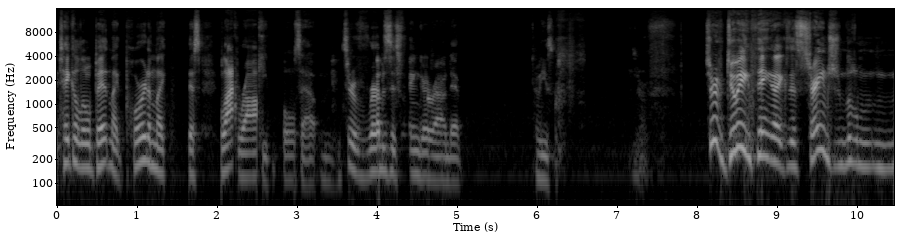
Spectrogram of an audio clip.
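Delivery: ordinary talk, nothing marked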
